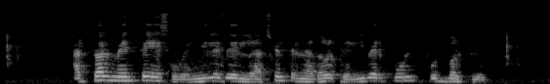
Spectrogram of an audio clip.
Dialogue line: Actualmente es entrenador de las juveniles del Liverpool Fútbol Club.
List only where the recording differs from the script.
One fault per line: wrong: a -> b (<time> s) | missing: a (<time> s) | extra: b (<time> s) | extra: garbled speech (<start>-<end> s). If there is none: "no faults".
wrong: entrenador -> juveniles (1.6 s)
wrong: juveniles -> entrenador (2.8 s)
